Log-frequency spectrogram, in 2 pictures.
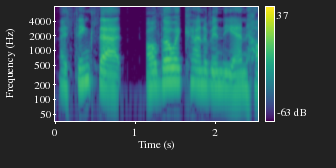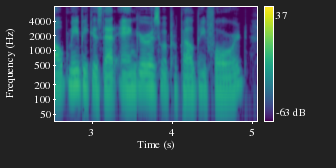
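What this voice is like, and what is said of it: Emotional, choked-up voice. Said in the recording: “I think I'm getting emotional.”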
